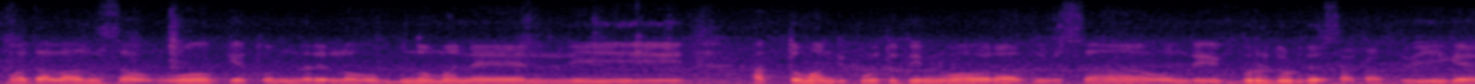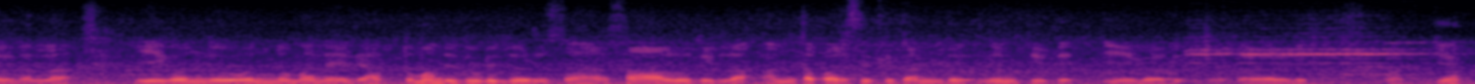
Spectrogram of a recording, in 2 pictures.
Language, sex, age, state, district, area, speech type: Kannada, male, 30-45, Karnataka, Dakshina Kannada, rural, spontaneous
